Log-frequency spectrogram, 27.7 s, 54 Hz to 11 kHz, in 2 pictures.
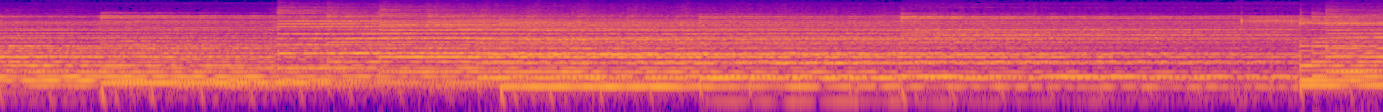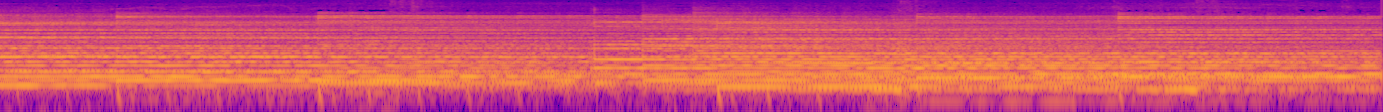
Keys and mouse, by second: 3.4 click, 3.6 middle click, 7.0-9.1 middle drag, 9.5-16.4 drag, 17.3 click, 18.6 KP_1, 18.9 ctrl+Tab, 19.4 z, 19.9 c, 23.6 middle click, 24.2-25.9 drag, 26.2 click, 26.8 z.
